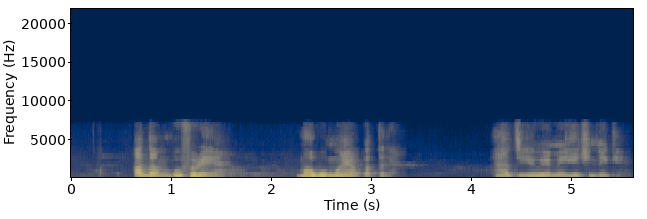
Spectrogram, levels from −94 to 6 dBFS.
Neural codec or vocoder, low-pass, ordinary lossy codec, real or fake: codec, 16 kHz, 0.8 kbps, ZipCodec; 7.2 kHz; none; fake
